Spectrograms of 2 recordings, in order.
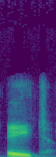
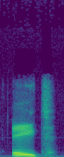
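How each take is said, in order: Both takes have the same delivery.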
